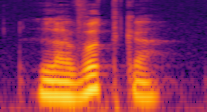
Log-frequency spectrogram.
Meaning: vodka
- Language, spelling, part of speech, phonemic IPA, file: French, vodka, noun, /vɔd.ka/, Fr-vodka.ogg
